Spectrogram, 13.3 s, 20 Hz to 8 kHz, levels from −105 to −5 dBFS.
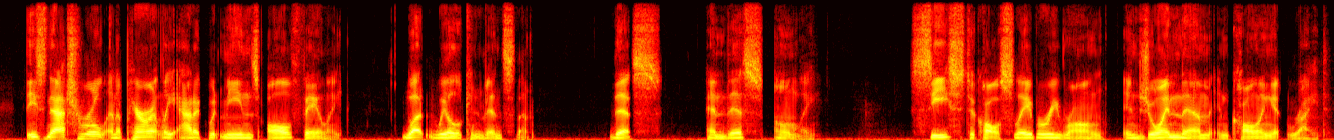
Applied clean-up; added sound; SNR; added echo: neural diffusion model UNIVERSE++.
